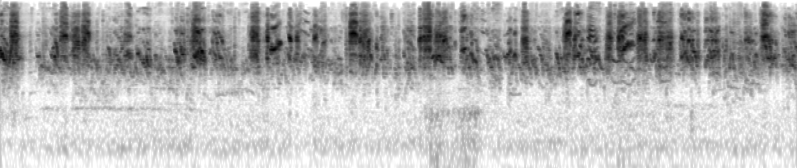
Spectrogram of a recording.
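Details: Budgerigars in a colony chirping together: a dense, continuous chatter of harsh, buzzy squawks and high twittering notes from many birds at once, overlapping without pause.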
